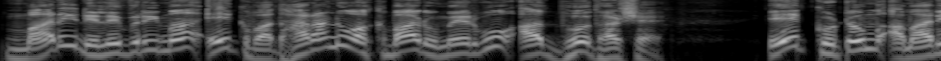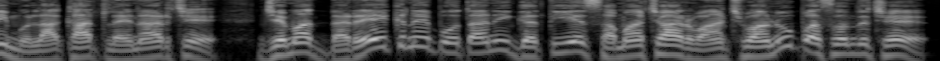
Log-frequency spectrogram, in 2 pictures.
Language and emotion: Gujarati, happy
